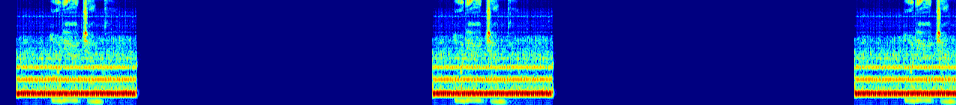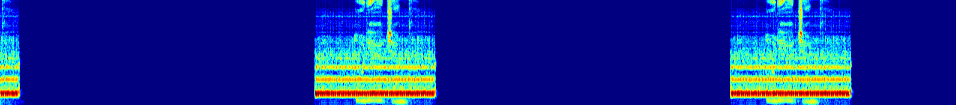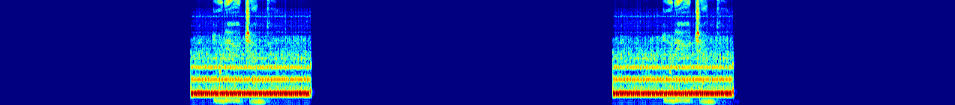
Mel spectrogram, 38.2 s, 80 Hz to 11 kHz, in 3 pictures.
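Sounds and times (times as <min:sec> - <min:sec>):
phone ringing: 0:00.2 - 0:01.8, 0:05.8 - 0:07.4, 0:11.4 - 0:13.0, 0:17.0 - 0:18.6, 0:22.5 - 0:24.1, 0:28.0 - 0:29.6, 0:33.7 - 0:35.3.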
